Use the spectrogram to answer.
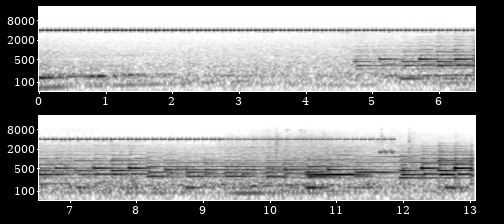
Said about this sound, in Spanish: Suena el despertador.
